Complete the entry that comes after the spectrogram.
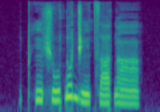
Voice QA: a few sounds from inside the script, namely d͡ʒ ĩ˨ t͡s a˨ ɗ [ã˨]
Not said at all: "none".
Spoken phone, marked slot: ã˨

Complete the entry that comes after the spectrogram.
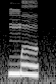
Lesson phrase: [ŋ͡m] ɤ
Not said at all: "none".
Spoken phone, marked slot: ŋ͡m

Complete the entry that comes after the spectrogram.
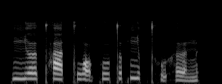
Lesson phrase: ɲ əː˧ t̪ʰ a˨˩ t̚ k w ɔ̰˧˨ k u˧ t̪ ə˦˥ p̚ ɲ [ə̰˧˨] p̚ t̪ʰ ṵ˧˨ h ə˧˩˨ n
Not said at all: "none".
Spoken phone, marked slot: ə˦˥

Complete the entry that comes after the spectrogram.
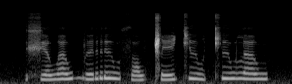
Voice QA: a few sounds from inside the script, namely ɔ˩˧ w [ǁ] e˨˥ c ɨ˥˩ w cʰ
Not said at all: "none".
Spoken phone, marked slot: ǁ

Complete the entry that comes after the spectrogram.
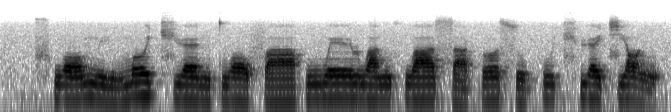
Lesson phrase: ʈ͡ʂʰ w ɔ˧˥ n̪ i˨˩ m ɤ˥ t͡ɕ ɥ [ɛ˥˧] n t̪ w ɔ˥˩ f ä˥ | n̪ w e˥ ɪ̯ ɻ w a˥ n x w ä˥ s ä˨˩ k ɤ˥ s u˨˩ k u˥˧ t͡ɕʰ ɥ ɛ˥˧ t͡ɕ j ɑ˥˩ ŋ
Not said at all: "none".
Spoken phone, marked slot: ɛ˥˧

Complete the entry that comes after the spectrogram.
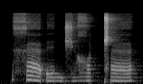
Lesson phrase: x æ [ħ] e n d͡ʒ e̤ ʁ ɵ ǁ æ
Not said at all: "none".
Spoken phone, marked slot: ʔ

